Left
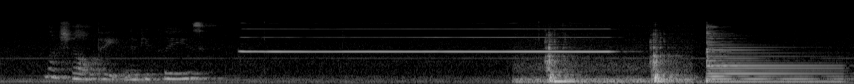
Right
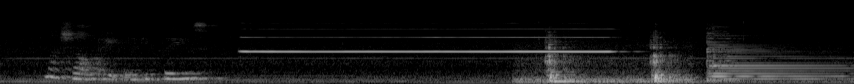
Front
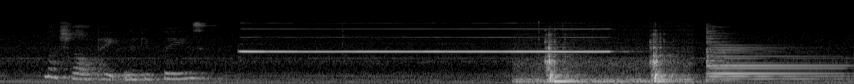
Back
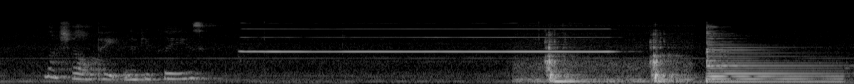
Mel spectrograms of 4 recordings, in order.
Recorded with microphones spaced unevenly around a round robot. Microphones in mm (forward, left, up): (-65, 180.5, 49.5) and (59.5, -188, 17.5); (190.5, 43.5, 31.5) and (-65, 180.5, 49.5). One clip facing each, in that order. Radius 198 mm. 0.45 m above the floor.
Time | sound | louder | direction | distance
0.4 | a woman speaking | left 1 dB, front 1 dB | 50° left | 9.5 m
2.4 | a flute | even, front 5 dB | 25° left | 3 m
5.1 | ticking | left 1 dB, front 3 dB | 35° left | 2 m
7.1 | a guitar | left 3 dB, even | 95° left | 6.5 m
